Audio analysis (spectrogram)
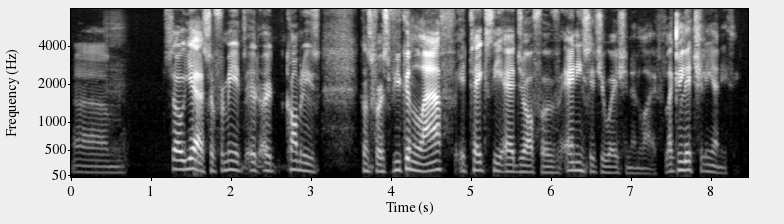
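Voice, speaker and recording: A man who grew up in Egypt, a podcast guest talking casually in a blunt, profane, animated way. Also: mid-range voice, moderate pace, dry recording.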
